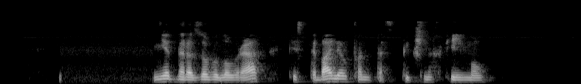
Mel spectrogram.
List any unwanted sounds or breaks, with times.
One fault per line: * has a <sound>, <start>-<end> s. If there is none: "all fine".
all fine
